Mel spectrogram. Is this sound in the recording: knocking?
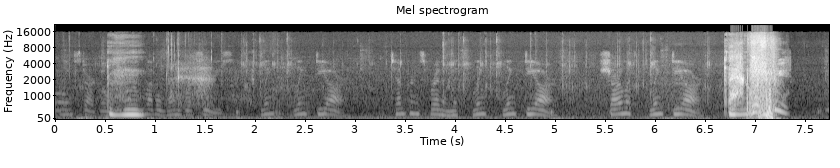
no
